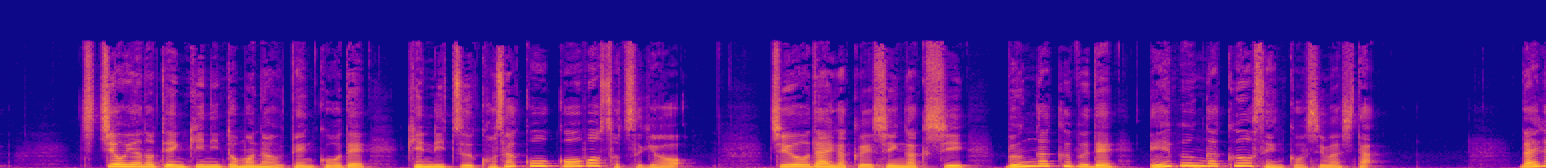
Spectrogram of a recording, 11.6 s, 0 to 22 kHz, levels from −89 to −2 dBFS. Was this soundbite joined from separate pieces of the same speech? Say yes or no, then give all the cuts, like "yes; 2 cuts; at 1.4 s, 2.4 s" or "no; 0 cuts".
no; 0 cuts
